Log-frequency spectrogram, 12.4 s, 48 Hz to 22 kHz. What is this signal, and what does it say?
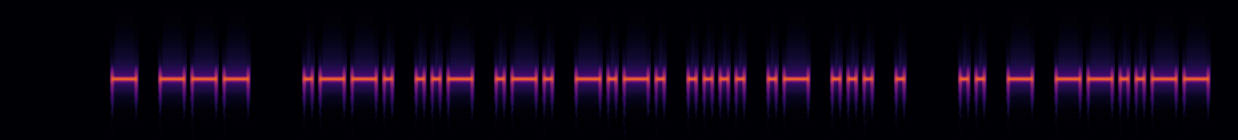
Morse code, heard as a keyed tone, about 15 wpm, 700 Hz. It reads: TO PURCHASE IT,
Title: Sentences from Top 1000 Words - Review Part 5 - 15wpm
